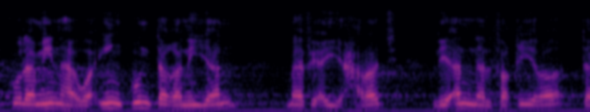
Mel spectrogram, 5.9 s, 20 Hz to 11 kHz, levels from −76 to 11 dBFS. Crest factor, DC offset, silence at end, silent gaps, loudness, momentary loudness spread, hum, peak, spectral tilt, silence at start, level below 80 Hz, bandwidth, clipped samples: 18 dB; under 0.1%; 0 s; none; -37 LUFS; 15 LU; none; -20 dBFS; -4 dB/octave; 0 s; -76 dBFS; 7.6 kHz; under 0.1%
